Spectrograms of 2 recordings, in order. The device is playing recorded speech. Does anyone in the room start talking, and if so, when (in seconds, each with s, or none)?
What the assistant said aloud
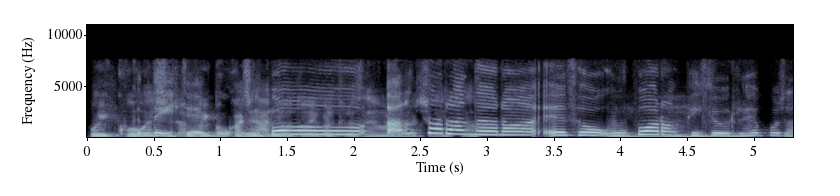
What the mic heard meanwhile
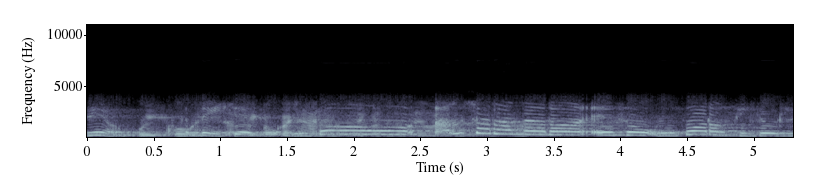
none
